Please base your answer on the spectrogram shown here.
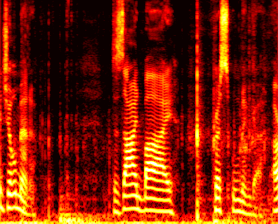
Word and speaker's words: Uminga: It's Chris Uminga. When you're on the show, I promise to pronounce it correctly.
